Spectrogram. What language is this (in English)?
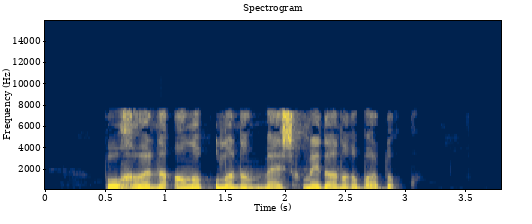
Uyghur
